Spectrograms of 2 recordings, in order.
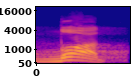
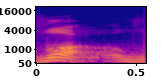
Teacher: di bagian tepi lidah menyentuh gigi geraham atas baik tepi kanan atau tepi kiri ya itu tempat keluarnya satu huruf yaitu huruf dad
